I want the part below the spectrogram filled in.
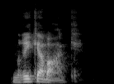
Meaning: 1. miscellaneous items, bric-a-brac 2. storeroom
- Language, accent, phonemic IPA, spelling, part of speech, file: French, France, /bʁi.ka.bʁak/, bric-à-brac, noun, LL-Q150 (fra)-bric-à-brac.wav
